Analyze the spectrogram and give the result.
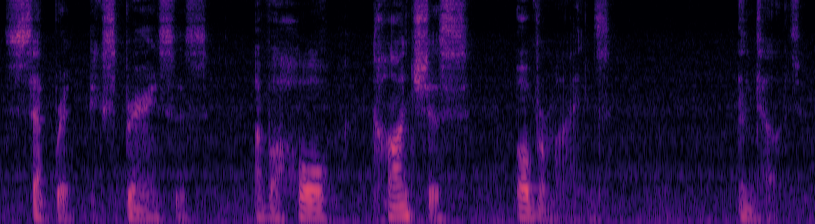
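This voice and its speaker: A man's voice: medium pitch, measured pace, slight background noise, low-quality recording. A man in his forties giving a loose, earnest spiritual monologue, casual and full of slang. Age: 40s. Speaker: spiritual vlogger.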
